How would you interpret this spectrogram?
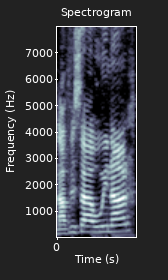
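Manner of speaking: usual speaking voice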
